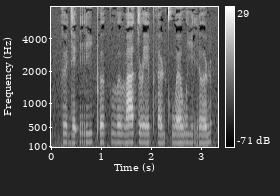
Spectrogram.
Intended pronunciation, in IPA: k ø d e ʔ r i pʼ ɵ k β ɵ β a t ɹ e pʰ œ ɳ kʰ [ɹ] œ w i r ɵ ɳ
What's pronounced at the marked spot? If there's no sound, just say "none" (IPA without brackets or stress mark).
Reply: w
